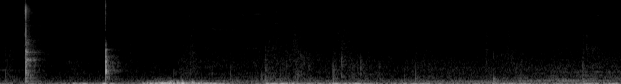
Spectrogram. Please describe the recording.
Sound effects > Other mechanisms, engines, machines
metal shop foley -236
foley, wood, sfx, strike, tools, bop, knock, sound, tink, rustle, metal, pop, bang, boom, perc, percussion, shop, little, bam, fx, crackle, thud, oneshot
